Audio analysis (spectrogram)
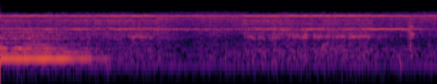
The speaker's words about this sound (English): We find her at her desk as the phone rings.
